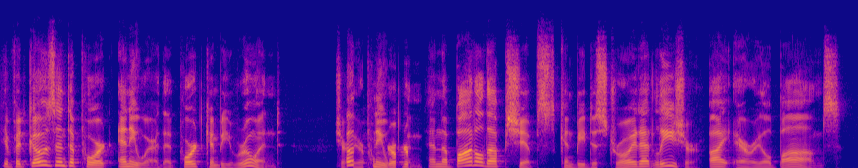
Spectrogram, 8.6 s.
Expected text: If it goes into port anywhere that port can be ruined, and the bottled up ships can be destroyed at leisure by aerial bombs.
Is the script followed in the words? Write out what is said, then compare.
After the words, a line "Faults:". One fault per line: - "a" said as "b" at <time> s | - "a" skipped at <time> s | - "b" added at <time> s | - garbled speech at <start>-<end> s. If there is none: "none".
If it goes into port anywhere that port can be ruined, [garbled] and the bottled up ships can be destroyed at leisure by aerial bombs.
Faults:
- garbled speech at 3.4-4.2 s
